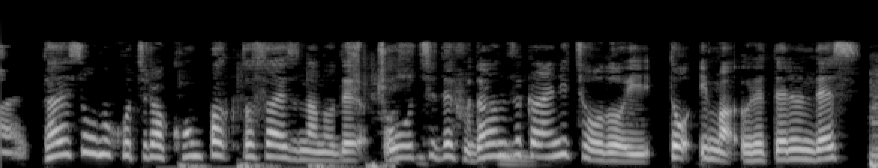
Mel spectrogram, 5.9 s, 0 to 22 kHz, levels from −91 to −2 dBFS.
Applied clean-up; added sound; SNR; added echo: classical method Wiener filter.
